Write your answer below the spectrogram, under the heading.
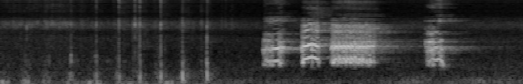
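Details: A series of dry rhythmic taps comes first, then a wild red junglefowl answers a decoy with a loud four-part crow: short, short, long and harsh, then a clipped last note.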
